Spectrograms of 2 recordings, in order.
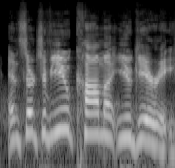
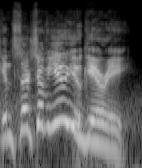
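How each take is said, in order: First: It is delivered in a calm, toned-down way. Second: It is delivered in an over-the-top, intense way.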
